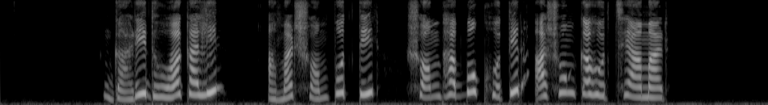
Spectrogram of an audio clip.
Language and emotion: Bengali, fearful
